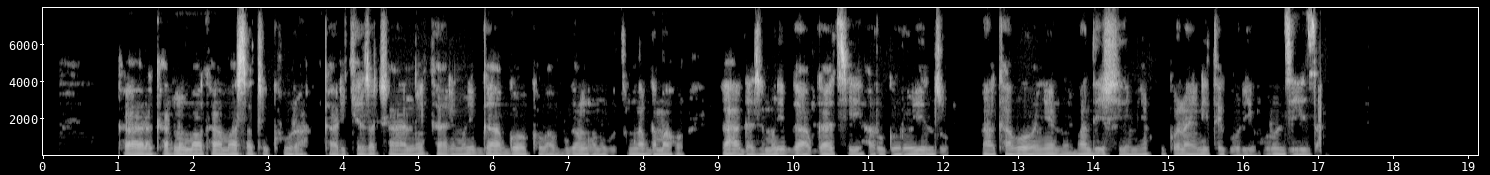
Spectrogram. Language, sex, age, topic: Rundi, male, 36-49, agriculture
